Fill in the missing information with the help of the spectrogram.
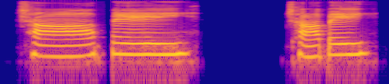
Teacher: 茶 is the second tone. 杯 is the first tone.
